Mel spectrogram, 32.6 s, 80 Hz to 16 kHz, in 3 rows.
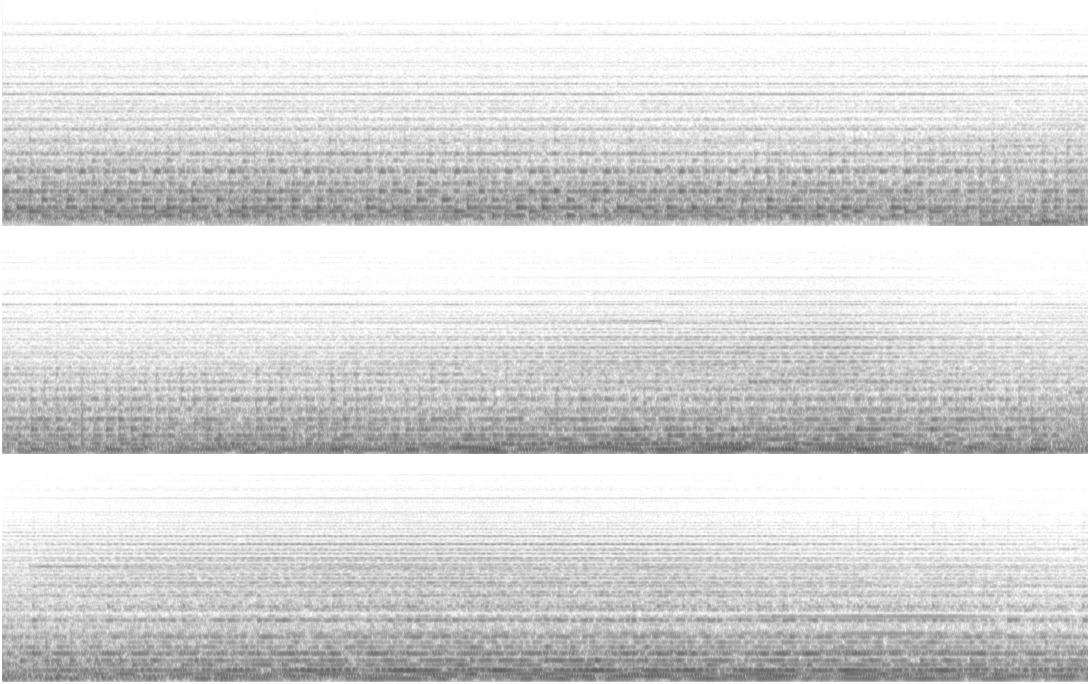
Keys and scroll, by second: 24.2 s, 26.8 a.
